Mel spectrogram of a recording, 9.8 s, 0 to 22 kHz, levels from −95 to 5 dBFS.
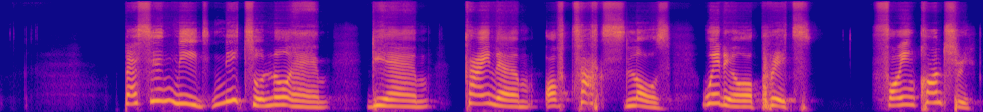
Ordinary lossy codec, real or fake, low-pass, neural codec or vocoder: none; fake; none; autoencoder, 48 kHz, 32 numbers a frame, DAC-VAE, trained on Japanese speech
